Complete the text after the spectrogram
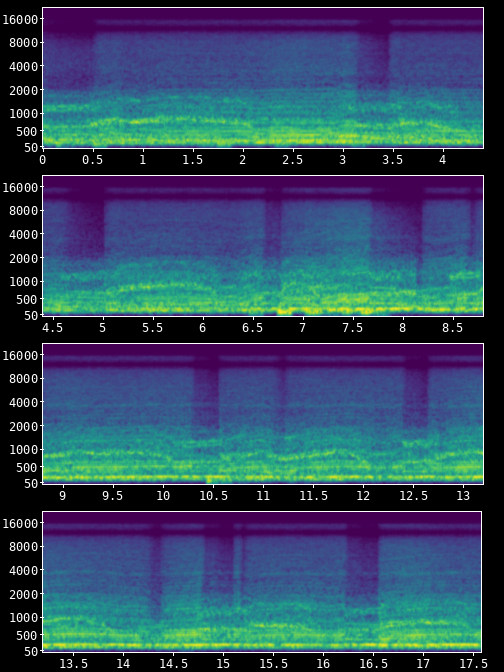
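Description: Tyres squeal as a car drifts.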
